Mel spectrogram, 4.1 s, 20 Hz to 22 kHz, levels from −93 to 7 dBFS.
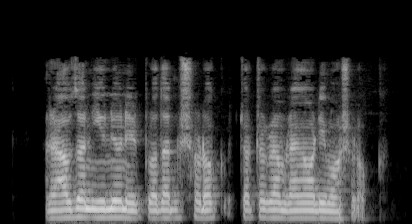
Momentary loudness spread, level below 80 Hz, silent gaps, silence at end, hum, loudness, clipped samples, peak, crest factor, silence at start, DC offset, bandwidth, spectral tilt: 14 LU; -58 dBFS; none; 0.5 s; none; -18 LUFS; under 0.1%; -2 dBFS; 16 dB; 0.45 s; under 0.1%; 8 kHz; -5 dB/octave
